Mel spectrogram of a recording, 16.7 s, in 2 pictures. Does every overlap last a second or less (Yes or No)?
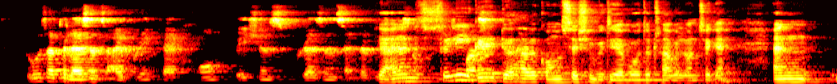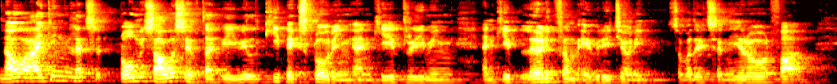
No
